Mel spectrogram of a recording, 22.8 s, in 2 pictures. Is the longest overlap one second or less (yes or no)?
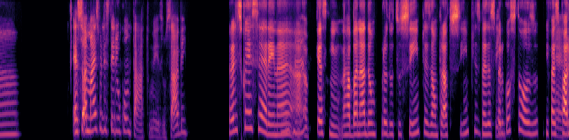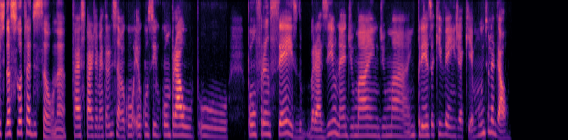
yes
